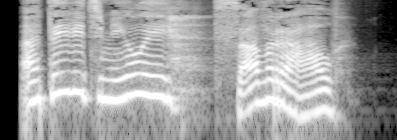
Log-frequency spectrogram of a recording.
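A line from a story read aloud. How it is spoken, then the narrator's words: Creaky voice from behind. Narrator (Russian): проскрипела за спиной Илюшина Нина Ивановна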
